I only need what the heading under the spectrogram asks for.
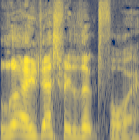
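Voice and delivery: words pulled out of shape by a yawn. Discussing a character, yawning while speaking. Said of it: "Excuse me, I yawned".

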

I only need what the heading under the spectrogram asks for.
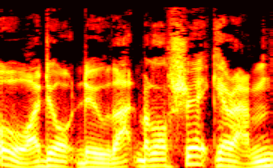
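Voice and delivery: put-on thick Yorkshire accent. Signing autographs at halftime, answer a selfie request in David Seaman's thick Yorkshire accent. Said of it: "in his thick Yorkshire accent".

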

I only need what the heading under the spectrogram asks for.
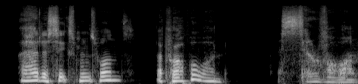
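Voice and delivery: put-on dreamy, soft murmur like telling an old tale. A woman in a cool, damp tunnel, speaking to the narrator in a dreamy murmur. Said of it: "she murmured".

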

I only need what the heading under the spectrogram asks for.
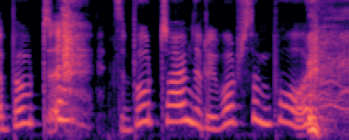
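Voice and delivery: put-on Canadian accent. Sharing porn facts with another speaker as a joke: Canadian accent. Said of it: "Good Canadian accent".

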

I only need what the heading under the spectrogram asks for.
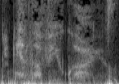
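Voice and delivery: soft, breathy, barely voiced whisper. Telling the others at the end of the show, whispering. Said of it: "Why are you whispering it?".

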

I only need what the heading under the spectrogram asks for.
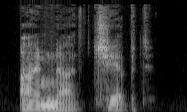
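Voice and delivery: blustering, angry, defiant bravado. The kid, held by the nerve by the man tracking him, answers with angry bravado. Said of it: "angry bravado tone".

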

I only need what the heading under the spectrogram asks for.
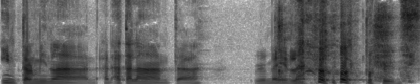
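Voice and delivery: loud, exaggerated, over-the-top fake Italian accent. Reading a football results report to the lads, in an over-the-top Italian accent. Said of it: "in an Italian accent".

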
